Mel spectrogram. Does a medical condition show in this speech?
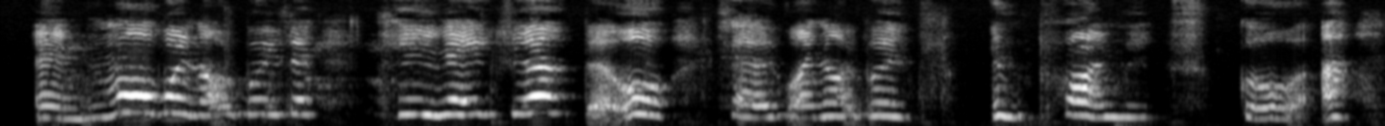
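Yes: cerebral palsy; from birth, brain damage at birth, not quadriplegic; 17 years, can walk and talk, physiotherapy and speech therapy; speech affected, may be hard to understand.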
